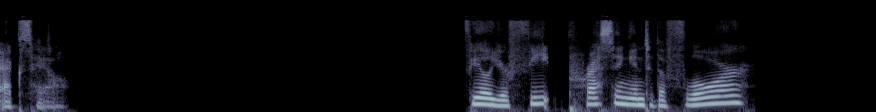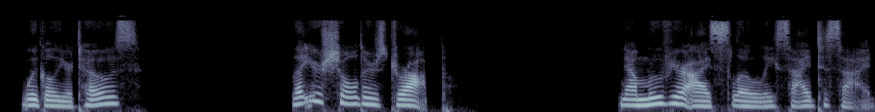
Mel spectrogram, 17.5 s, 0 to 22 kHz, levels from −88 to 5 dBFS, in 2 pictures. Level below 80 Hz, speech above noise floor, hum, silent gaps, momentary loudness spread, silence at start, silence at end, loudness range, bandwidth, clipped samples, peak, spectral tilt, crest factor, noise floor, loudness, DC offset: -56 dBFS; over 63 dB; none; 0.76-4.64 s, 7.56-8.96 s, 10.23-11.67 s, 13.53-14.93 s; 11 LU; 0 s; 0 s; 4 LU; 12 kHz; under 0.1%; -10 dBFS; -5 dB/octave; 20 dB; under -90 dBFS; -28 LUFS; under 0.1%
